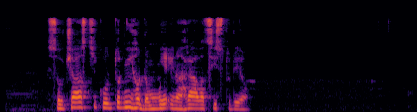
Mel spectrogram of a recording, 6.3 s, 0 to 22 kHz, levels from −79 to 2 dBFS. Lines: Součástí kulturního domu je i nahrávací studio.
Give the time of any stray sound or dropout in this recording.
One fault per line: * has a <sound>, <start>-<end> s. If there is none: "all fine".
all fine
